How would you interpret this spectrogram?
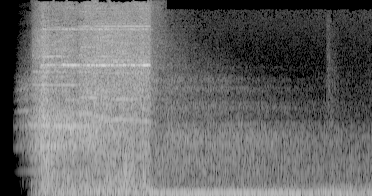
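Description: A moving train rumbles loudly as its wheels let out a sharp, high metallic squeal for about two seconds, then the squeal cuts off and the steady low rolling rumble continues.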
